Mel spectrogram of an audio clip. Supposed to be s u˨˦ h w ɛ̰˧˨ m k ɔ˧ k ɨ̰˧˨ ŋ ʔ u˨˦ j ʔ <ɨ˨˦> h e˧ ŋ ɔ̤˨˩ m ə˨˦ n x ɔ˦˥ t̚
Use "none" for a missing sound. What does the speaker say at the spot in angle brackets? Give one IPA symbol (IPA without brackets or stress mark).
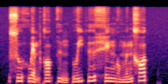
ɨ˨˦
